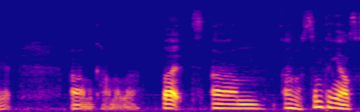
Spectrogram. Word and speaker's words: Kamala: Um, Kamala.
